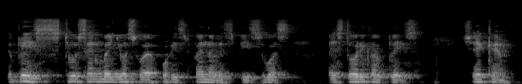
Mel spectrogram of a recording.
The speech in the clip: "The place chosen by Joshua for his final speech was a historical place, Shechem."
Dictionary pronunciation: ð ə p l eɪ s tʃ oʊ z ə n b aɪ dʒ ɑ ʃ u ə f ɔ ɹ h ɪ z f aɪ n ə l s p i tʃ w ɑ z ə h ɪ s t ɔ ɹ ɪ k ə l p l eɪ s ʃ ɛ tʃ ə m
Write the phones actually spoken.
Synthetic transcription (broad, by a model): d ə p l eɪ s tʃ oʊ s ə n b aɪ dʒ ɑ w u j f ɔ ɹ h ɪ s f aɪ n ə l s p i s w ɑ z ə h ɪ s t ɔ ɹ ɪ k ə l p l eɪ s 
